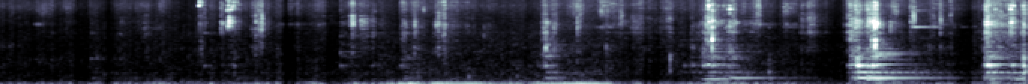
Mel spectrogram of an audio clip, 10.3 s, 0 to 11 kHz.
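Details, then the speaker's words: 1990 Acura Integra front hub removed from the car and turned by hand gives rough, gritty grinding in bursts; the wheel bearing is gone and will barely spin, and it needs pressing out at a shop. "I mean, that bearing is gone. It doesn't even want to spin freely."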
